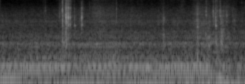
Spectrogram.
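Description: A car on the move gives a steady, low engine and road rumble that stays even throughout, with a few faint ticks and scrapes and no voices.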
